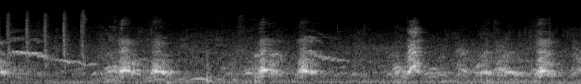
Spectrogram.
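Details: Puppies giving high, short yips and barks roughly every second, some falling whines between them, with a person talking nearby.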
